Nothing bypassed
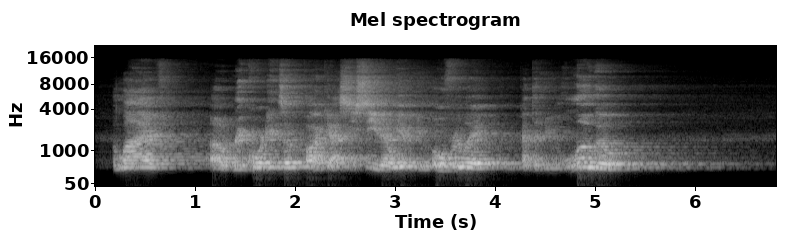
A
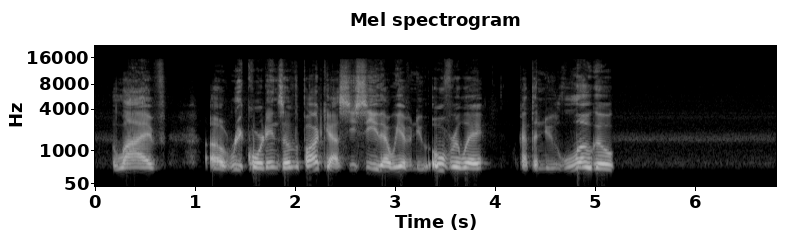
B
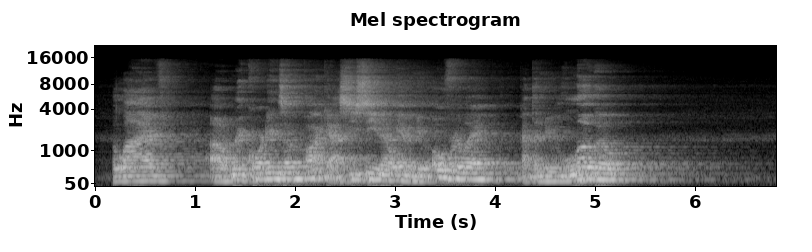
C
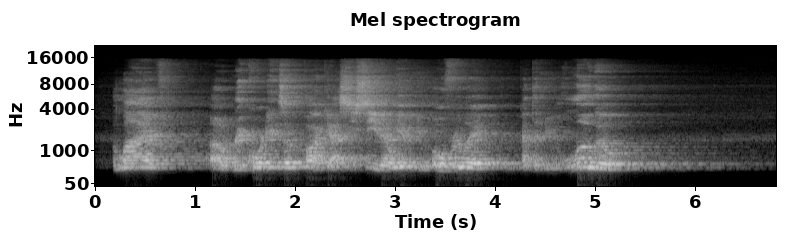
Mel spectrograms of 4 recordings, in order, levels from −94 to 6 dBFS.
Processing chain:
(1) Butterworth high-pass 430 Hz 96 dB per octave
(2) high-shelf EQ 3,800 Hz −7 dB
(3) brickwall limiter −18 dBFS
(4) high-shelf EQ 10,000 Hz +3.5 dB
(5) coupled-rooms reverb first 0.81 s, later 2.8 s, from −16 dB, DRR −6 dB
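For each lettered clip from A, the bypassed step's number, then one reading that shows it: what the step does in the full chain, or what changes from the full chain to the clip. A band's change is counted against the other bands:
5, change in momentary loudness spread −2 LU
1, 2 kHz band −2.0 dB
2, 8 kHz band +4.0 dB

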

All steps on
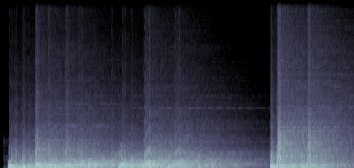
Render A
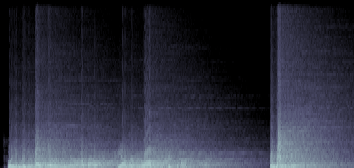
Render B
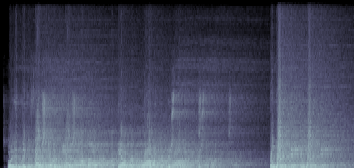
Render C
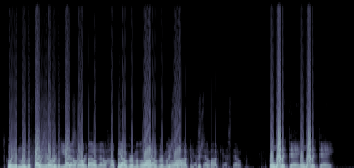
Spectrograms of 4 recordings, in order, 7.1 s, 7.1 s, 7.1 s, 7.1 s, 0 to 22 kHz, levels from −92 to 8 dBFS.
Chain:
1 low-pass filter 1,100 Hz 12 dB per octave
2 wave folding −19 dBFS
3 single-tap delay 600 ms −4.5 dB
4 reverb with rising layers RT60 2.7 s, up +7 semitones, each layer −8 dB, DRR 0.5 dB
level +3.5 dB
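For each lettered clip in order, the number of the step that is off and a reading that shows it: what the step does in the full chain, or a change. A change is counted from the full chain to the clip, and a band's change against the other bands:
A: 3, change in momentary loudness spread +2 LU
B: 1, 4 kHz band +4.5 dB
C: 4, 1 kHz band −1.5 dB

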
